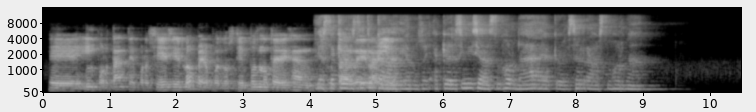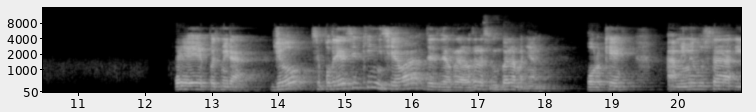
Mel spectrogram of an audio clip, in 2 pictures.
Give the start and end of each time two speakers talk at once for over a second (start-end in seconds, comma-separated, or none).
4.1-5.3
